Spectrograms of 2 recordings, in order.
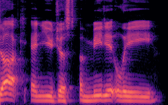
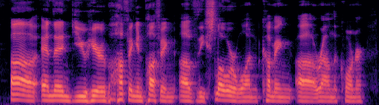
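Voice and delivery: ordinary talk, nothing marked

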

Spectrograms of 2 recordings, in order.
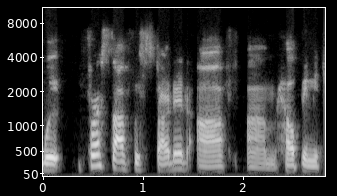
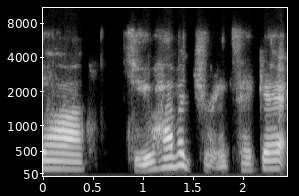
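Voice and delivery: mock drunk speech, higher; 6 semitones higher than usual. Retelling first meeting someone while hosting: imitating a drunk person. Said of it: "she's fully plastered".

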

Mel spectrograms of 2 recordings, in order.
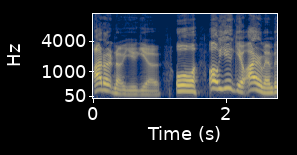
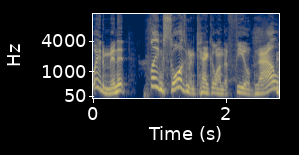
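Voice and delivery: put-on clueless voice. Mocking how clueless a top duelist is: Joey Wheeler impression. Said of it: "he's still just like".

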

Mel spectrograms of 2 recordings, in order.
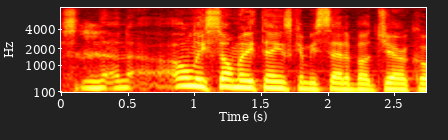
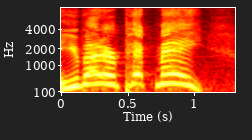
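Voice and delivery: put-on scream, higher and louder; 10 semitones higher, 5 dB louder than usual. Retelling what a wrestler yelled at the general managers: imitating someone screaming. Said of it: "he's screaming at them to say".

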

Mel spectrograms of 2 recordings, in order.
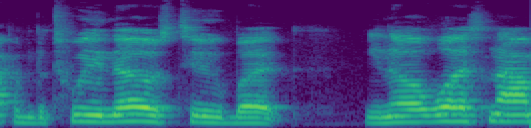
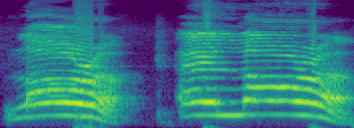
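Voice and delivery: put-on character yelling, higher and louder; 13 semitones higher, 12 dB louder than usual. Voicing Cletus Ray calling out for Laura: character screaming. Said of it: "Cletus Ray screaming".

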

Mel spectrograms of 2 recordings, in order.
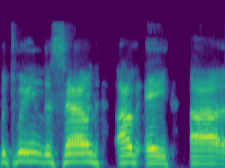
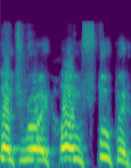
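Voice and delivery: loud, sneering, mocking put-on caricature voice; 4 semitones higher, 5 dB louder than usual. Imitating people who embrace ignorance, in a mocking put-on voice. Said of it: "that makeup voice I just did about them".

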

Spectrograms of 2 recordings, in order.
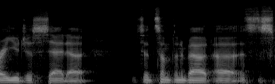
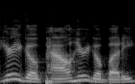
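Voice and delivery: put-on condescension, higher, louder; 5 semitones higher, 6 dB louder than usual. Retelling how restaurant workers hand over food, the speaker imitates a condescending tone. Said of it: "feels so condescending".

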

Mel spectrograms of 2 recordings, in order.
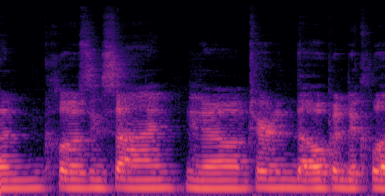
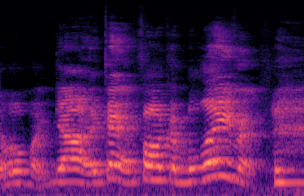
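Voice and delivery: mock weepy, teared-up, very high voice; 9 semitones higher, 3 dB louder than usual. Imitating how everyone reacts: imitating teared-up listeners. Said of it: "everyone's, like, you know, teared up".

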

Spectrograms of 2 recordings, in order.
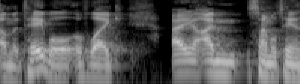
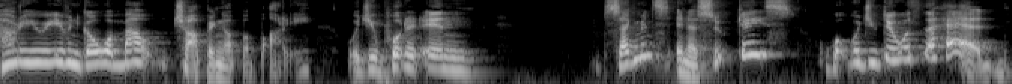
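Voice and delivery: very high, slow, swooping voice, stretched out; 13 semitones higher than usual. Answering in a Jimmy Stewart contest with a Rear Window line: Jimmy Stewart impression. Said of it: "I went Rear Window with it".

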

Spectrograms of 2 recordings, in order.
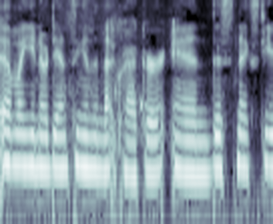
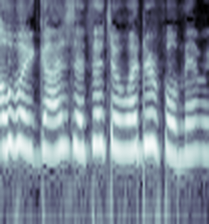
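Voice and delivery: high, weepy, sobbing, sentimental tearful crying voice; 7 semitones higher than usual. Retelling what he said at the dinner table: imitating someone crying. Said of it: "And he starts crying".

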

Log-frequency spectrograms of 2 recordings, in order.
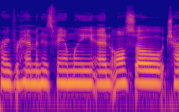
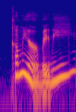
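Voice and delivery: felt frog puppet character voice; 4 semitones higher than usual. Podcast host, chatting about material for the pod, does a Kermit the Frog voice. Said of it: "That's Kermit".

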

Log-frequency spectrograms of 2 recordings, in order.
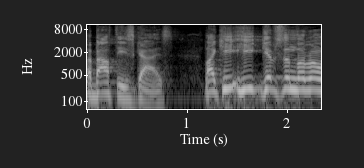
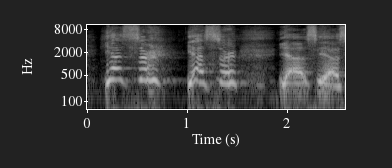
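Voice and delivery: mock crying, very high pitched and drawn out; 10 semitones higher than usual. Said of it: "And she's crying".

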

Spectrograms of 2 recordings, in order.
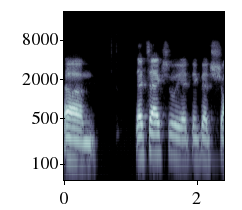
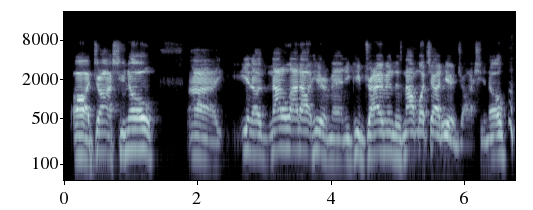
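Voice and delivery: put-on New Hampshire accent, higher pitch; 3 semitones higher than usual. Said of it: "like, New Hampshire accent".

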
